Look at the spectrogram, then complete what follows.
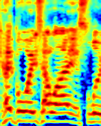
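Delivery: exaggerated Australian accent. Retelling greeting two guys jumping rope in a back room: exaggerated Australian accent. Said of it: "I really drummed up the Australian accent".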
